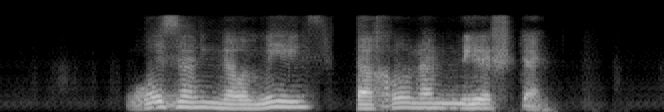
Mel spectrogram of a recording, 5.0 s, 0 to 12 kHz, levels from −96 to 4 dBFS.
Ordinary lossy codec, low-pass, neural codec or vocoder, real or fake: AAC, 48 kbps; 7.2 kHz; codec, 16 kHz, 0.5 kbps, FreqCodec, smaller model; fake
